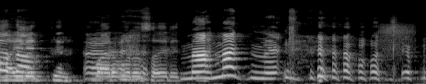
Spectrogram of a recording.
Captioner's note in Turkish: gülerek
